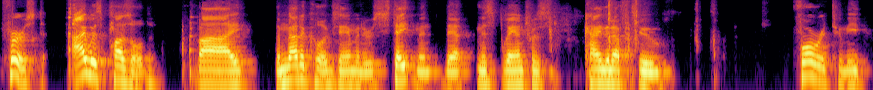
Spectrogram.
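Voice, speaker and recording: A male defense attorney argues his motion in a formal, measured way, speaking directly to the judge. His voice has a mellow, darker color. The sound comes from a dull, lo-fi courtroom recording. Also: mid-range voice. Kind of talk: courtroom argument.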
